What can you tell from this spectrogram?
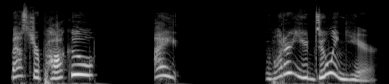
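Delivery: high, loud startled gasp of a question. Acted. Katara startled when Pakku appears. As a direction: caught off guard, blurt it out high and loud.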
